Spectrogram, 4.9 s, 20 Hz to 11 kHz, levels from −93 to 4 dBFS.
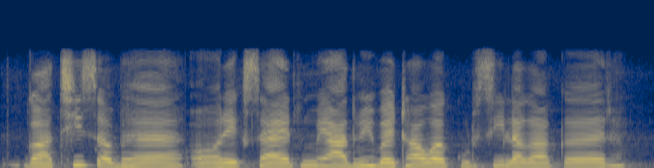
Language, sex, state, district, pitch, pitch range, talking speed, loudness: Maithili, female, Bihar, Supaul, 225 Hz, 220-235 Hz, 160 wpm, -22 LUFS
